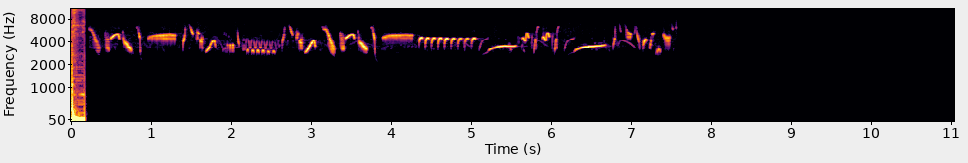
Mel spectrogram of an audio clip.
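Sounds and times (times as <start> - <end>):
bird song with chirps and trills: 0.2 - 7.6.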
